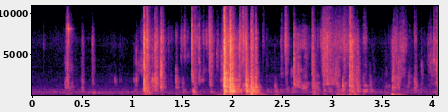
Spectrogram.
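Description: A plastic unit knocks against a table.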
